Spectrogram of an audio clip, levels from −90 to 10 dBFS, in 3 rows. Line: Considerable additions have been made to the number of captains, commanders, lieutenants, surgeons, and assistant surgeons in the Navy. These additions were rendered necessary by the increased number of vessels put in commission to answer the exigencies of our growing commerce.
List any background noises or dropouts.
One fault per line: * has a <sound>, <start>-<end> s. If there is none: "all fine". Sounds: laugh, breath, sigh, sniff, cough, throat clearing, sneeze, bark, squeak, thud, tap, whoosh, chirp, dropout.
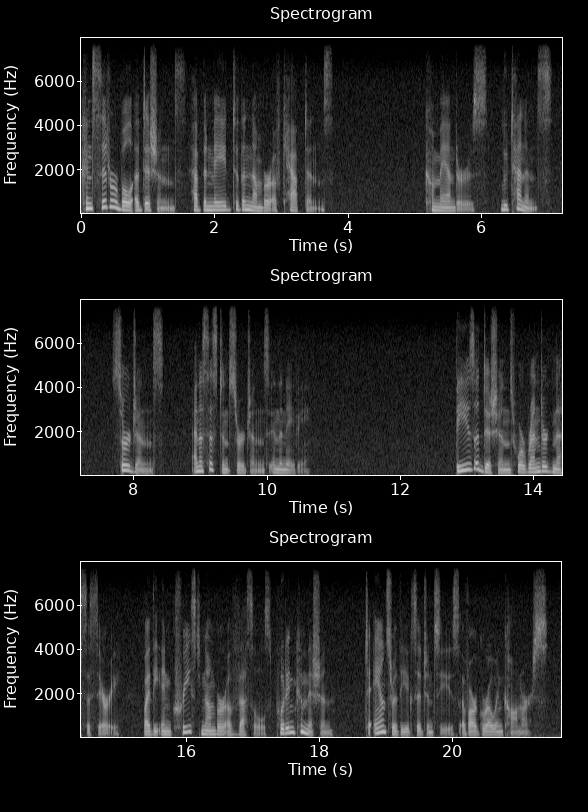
all fine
